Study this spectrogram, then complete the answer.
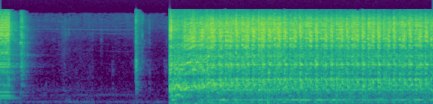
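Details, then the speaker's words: Miller welder Kohler EFI engine after fitting replacement fuel pump for a faulty pump flooding the throttle body: steady churning crank that never catches; new pump was empty and still filling with gas. "this was empty so this needs to fill up with gas and I think it may be full now so let's try it"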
